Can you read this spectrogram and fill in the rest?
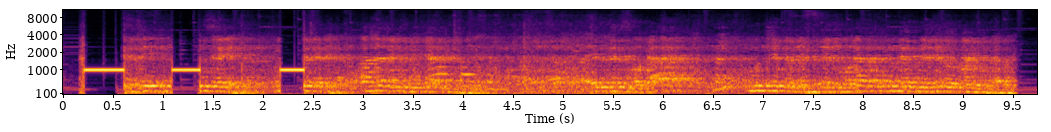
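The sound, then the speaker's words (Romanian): Three quick censor bleeps sound in the opening seconds, cutting into loud shouted insults, and then the angry shouting voices carry on unbroken to the end. “Strigați de alea cu bip?”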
